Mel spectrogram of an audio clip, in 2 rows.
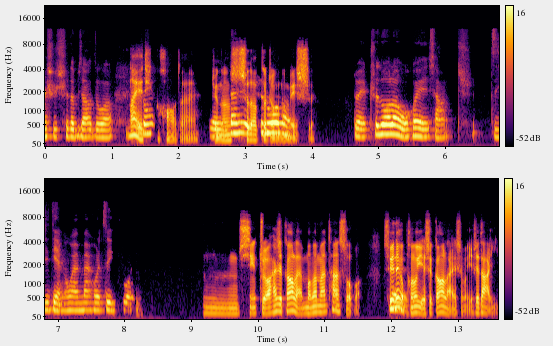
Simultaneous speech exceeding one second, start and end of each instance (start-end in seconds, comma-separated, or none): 2.5-3.8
